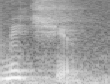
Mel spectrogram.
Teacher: Whenever you have two words, the last letter is T, and here Y is the first letter of the next word. So whenever you want to just like read it, you produce ch sound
